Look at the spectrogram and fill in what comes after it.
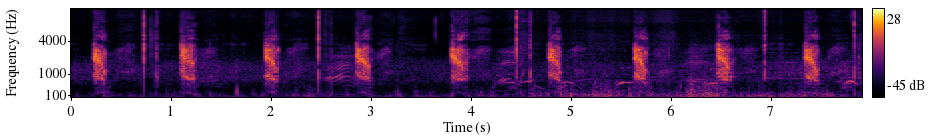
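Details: Staffordshire Bull Terrier puppy named Ares during protection training with a dog handler, giving short sharp barks roughly once a second, repeated about nine times, with a man speaking underneath.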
